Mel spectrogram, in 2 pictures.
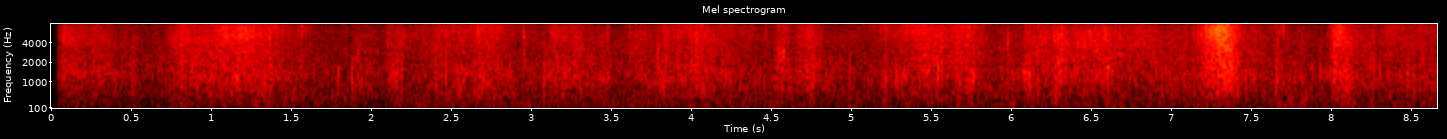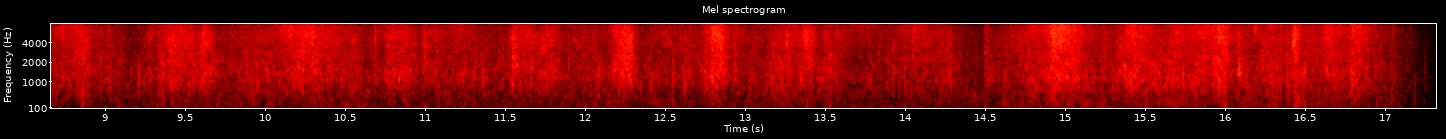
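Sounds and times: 
footsteps on grass in a forest: 0.1 - 17.1.

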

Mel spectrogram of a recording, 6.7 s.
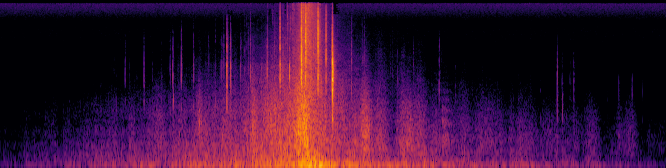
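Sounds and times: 
fire whooshing and crackling: 1.8 - 6.0.

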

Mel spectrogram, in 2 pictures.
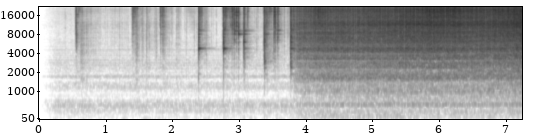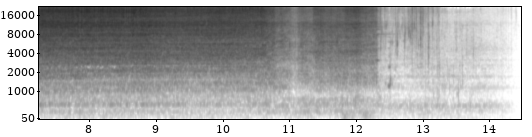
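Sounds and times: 
cooling: 1.4 - 13.7.

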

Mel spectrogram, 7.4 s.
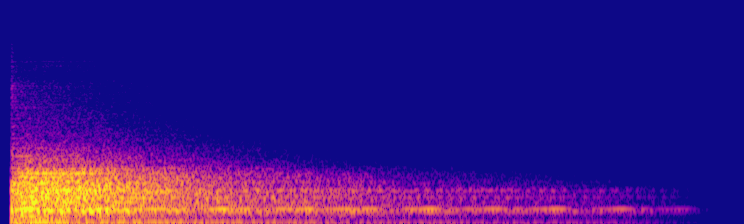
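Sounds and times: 
airy cave hits: 0.0 - 6.5.

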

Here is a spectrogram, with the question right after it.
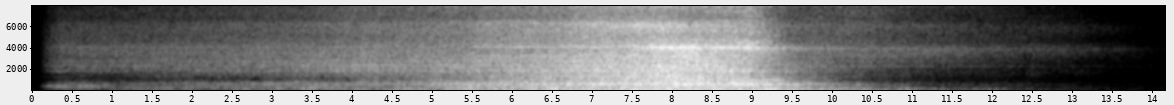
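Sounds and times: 
train locomotive passing by: 0.2 - 11.2.

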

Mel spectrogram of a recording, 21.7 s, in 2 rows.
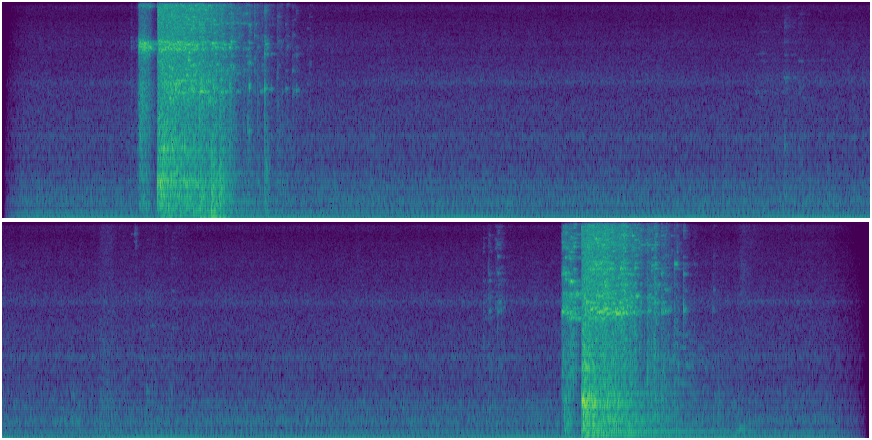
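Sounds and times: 
glass breaking during waste collection: 1.7 - 3.7, 17.9 - 19.8.

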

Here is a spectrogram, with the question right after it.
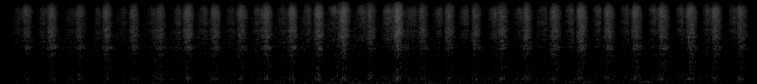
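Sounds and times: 
salt shaker shaking: 0.1 - 7.5.

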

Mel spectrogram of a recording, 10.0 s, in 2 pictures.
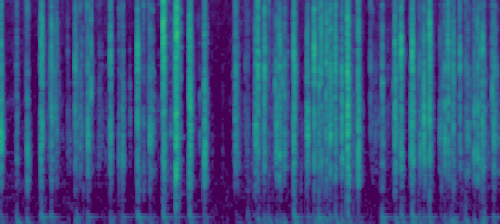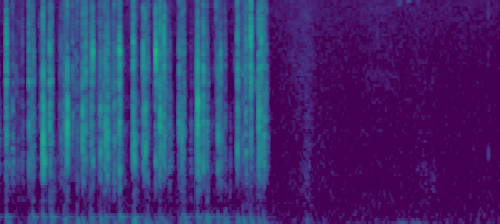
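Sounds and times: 
fast soft typing sequence on an external computer keyboard: 0.0 - 7.7.

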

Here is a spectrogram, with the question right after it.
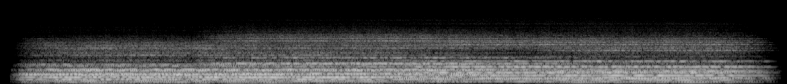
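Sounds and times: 
choir singing evil chord sequence: 0.1 - 7.8.

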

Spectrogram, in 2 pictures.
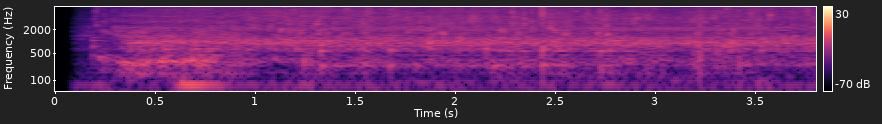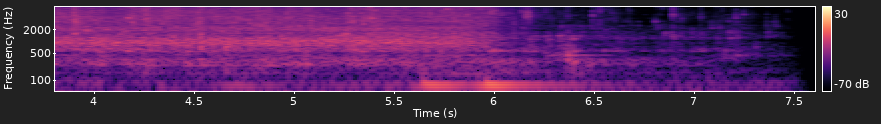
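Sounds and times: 
sink tap running fast: 0.1 - 6.2.

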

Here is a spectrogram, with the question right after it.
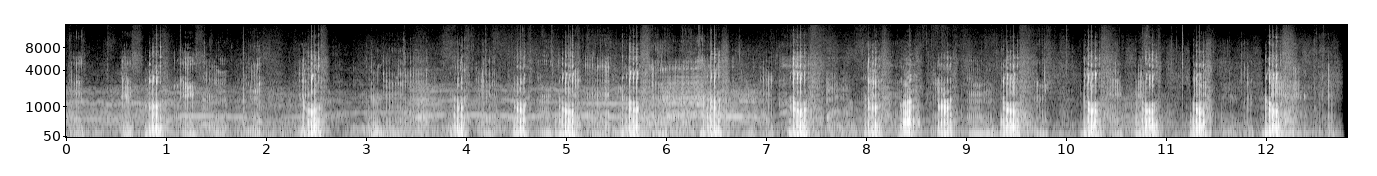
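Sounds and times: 
pigs grunting: 0.0 - 12.8
quiet barn hum: 0.0 - 12.8.

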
